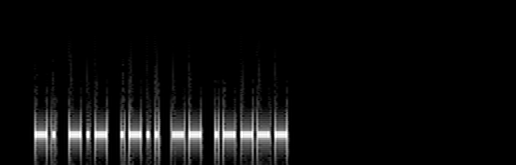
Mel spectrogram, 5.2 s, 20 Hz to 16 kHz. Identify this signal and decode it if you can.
Morse code, heard as a keyed tone, about 28 wpm, 700 Hz. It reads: NKLM1
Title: Code Groups - 5 Letter:Numbers - 28wpm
